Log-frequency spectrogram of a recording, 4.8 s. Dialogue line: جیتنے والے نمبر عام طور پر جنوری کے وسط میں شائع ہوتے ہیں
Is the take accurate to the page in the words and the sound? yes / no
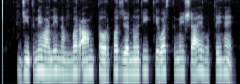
yes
